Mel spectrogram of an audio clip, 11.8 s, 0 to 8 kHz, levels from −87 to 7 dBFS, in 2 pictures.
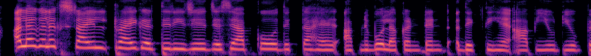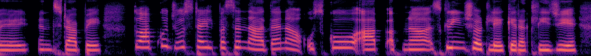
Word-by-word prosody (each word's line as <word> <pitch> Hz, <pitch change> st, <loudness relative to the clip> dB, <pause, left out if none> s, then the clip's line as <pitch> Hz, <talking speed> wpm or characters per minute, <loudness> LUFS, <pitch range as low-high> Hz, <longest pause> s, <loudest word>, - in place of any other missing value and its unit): अलग-अलग 385 Hz, +1 st, +7 dB
style 320 Hz, -8 st, +3 dB
try 305 Hz, -2 st, +4 dB
करते 280 Hz, -2 st, +1 dB
रीजिए 265 Hz, 0 st, +1 dB
जैसे 245 Hz, +3 st, 0 dB
आपको 255 Hz, +1 st, +1 dB
दिखता 245 Hz, 0 st, -6 dB
है, 225 Hz, -2 st, -3 dB
आपने 225 Hz, +2 st, -4 dB
बोला 245 Hz, -4 st, +4 dB
कंटेंट 220 Hz, 0 st, -5 dB
देखती 225 Hz, 0 st, -3 dB
हैं 210 Hz, -3 st, -1 dB
आप 210 Hz, -, -5 dB
यूट्यूब 220 Hz, -1 st, -7 dB
पे, 215 Hz, -1 st, -1 dB, 0.2 s
इंस्टा 230 Hz, -1 st, 0 dB
पे। 220 Hz, -1 st, 0 dB, 0.3 s
तो 345 Hz, -, -3 dB
आपको 330 Hz, +4 st, 0 dB
जो 325 Hz, -, -5 dB
स्टाइल 330 Hz, -1 st, -1 dB
पसंद 315 Hz, -1 st, -2 dB
आता 245 Hz, 0 st, 0 dB
है 270 Hz, -, -2 dB
ना, 265 Hz, -4 st, 0 dB
उसको 315 Hz, +4 st, -3 dB
आप 245 Hz, -2 st, +2 dB
अपना 240 Hz, 0 st, +1 dB, 0.2 s
स्क्रीनशॉट 300 Hz, -6 st, +2 dB
लेके 215 Hz, +1 st, +3 dB
रख 210 Hz, -1 st, 0 dB
लीजिए। 220 Hz, -1 st, +2 dB
245 Hz, 175 wpm, -24 LUFS, 225-305 Hz, 0.3 s, अलग-अलग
